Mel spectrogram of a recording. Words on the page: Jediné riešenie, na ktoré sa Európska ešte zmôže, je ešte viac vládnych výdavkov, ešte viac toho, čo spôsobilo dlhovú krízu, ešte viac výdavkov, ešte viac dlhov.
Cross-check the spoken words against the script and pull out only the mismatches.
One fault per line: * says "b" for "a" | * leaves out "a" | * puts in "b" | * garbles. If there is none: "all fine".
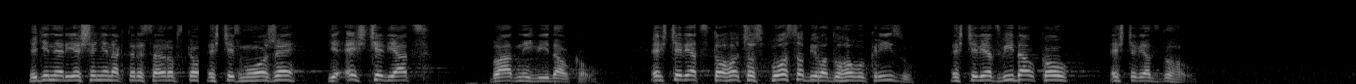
all fine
